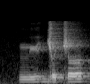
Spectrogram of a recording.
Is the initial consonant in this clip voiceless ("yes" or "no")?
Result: no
